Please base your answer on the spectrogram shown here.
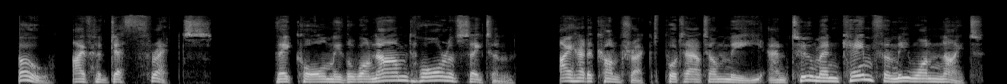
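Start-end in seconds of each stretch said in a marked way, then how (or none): none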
